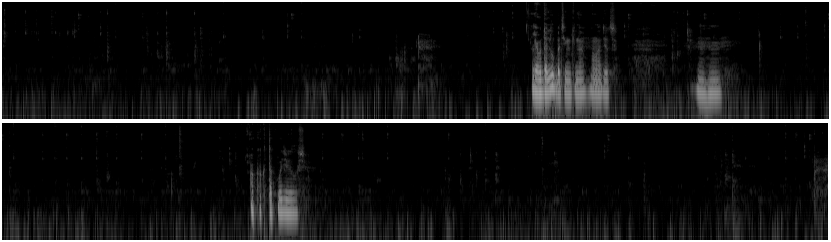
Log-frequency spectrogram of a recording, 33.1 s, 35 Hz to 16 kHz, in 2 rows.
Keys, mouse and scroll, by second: 0.0 r, 1.7 Tab, 2.0 z, 2.2 middle click, 3.0 ctrl+z, 3.1 ctrl+z, 3.7 ctrl+z, 4.1 Tab, 4.3 scroll down 3, 4.4-5.7 middle drag, 5.7 click, 5.9 scroll down 2, 5.9-10.6 middle drag, 10.6 scroll down 1, 10.8 middle click, 11.6-11.9 scroll up 1, 11.9 KP_1, 12.5 click, 12.6-13.1 scroll up 7, 13.1 Tab, 13.3 3, 14.0 alt+click, 14.2-15.4 middle drag, 15.4 scroll down 1, 15.5 middle click, 16.5 alt+shift+click, 16.7-18.5 middle drag, 18.5 z, 18.8 middle click, 19.5 scroll up 2, 19.7-21.1 shift+middle drag, 21.1 z, 21.2 middle click, 21.6 scroll up 1, 21.7 middle click, 22.5 ctrl+z, 22.9-23.9 ctrl+middle drag, 23.9 scroll down 1, 24.2-25.7 middle drag, 25.7 scroll up 2, 25.9 1, 26.2-27.2 middle drag, 27.2 a, 29.0-30.9 middle drag, 30.9 3, 31.1 scroll down 1, 31.3-32.6 middle drag, 32.6 click.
